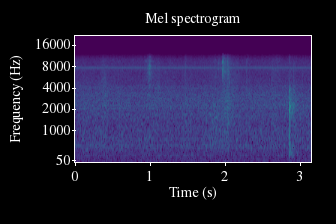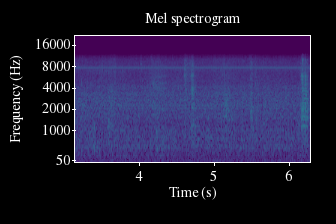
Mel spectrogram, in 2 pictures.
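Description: A few faint, irregular clicks from handling a crimp terminal, a wire and a hand crimping tool as the terminal is set in the crimper's jaws, the sharpest about three seconds in, over a steady hiss.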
